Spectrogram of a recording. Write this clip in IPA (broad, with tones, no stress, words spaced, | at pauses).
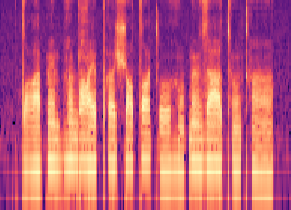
tˤaː˨pɛ̃˧ bʱã˦ɖʕɛ˧ pʰʌ˧ʃo˧ tˤɛ˦kʼo˨ ɦõ˨ɓœ̃˧zaː˧ tʰõ˨kʰã˨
